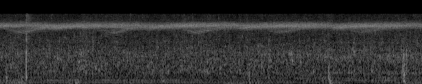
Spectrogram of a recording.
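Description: Insect chorus in the forest: a steady, high-pitched drone that wavers regularly, a little more than once a second, with a few faint ticks.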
